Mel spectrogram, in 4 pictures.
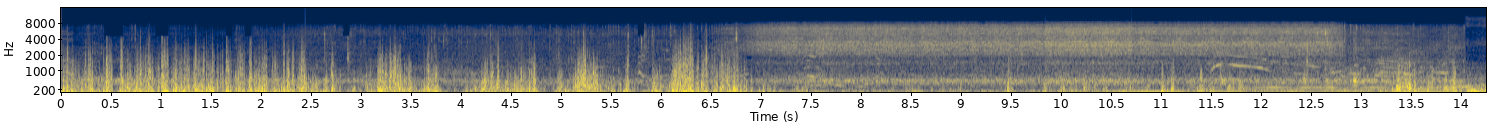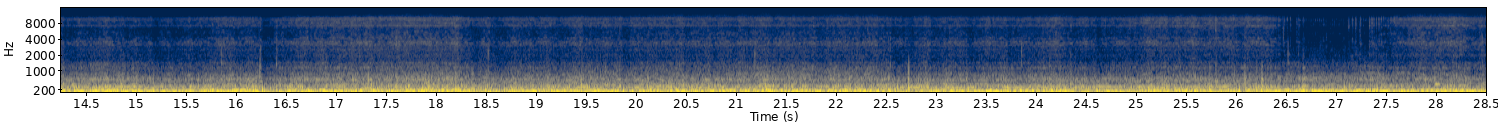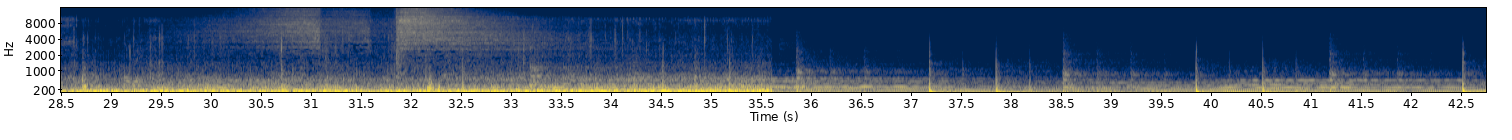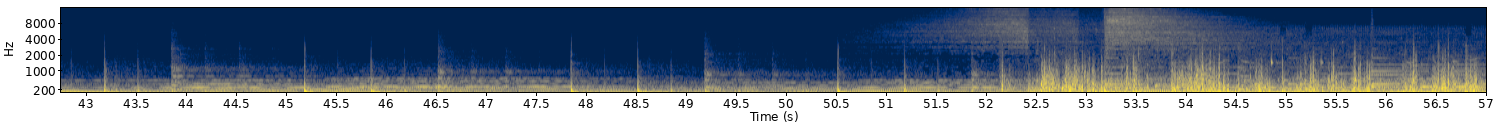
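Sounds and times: wind buffeting microphone: 0:00.0 - 0:07.8, 0:52.0 - 0:57.0
road noise: 0:00.0 - 0:57.0.

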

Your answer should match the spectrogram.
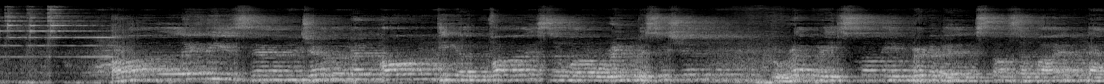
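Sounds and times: boxing ring bell ringing: 0:00.0 - 0:01.7.

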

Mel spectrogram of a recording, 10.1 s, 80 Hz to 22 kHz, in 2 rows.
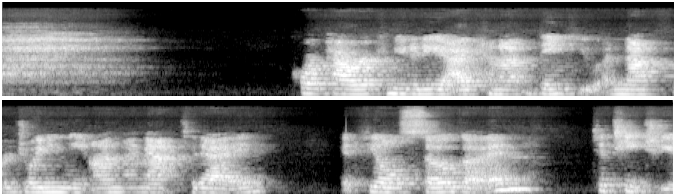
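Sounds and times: woman exhaling breathy sigh: 0:00.0 - 0:01.1.

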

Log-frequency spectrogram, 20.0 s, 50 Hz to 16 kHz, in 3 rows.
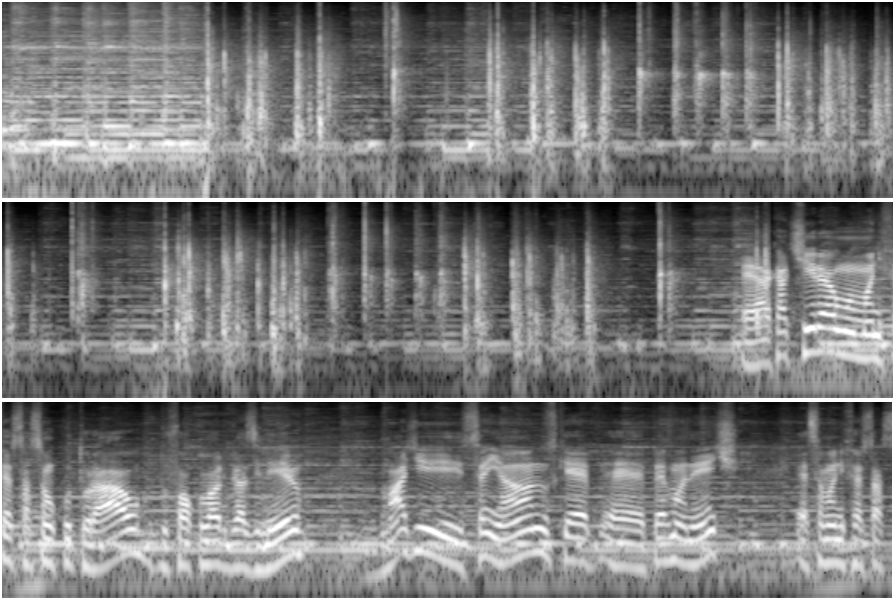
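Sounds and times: hands clapping: 0:01.4 - 0:12.5
boots stamping on wooden platform: 0:01.5 - 0:09.2, 0:09.9 - 0:11.2.

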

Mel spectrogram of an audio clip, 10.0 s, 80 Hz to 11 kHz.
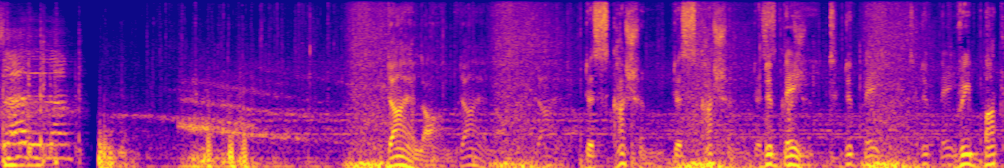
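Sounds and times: low rumbling boom: 0:01.0 - 0:09.5.

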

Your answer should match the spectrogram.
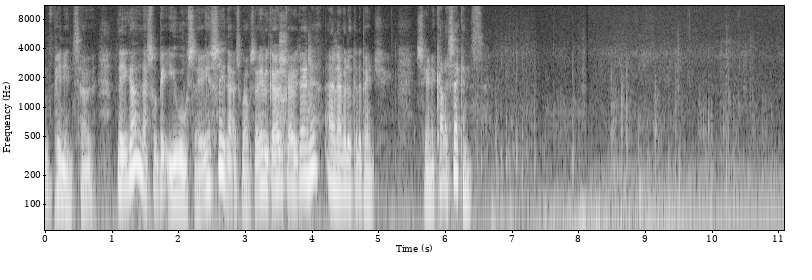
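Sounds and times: low hum: 0:06.8 - 0:11.0.

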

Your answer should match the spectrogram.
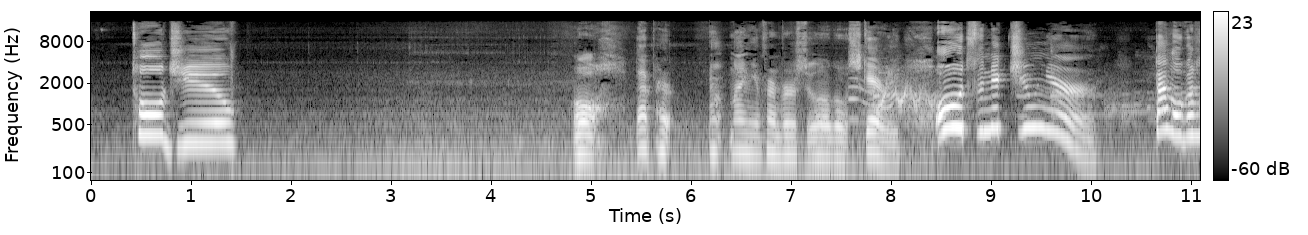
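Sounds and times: low background hum and hiss: 0:00.0 - 0:11.0
person speaking: 0:04.8 - 0:11.0.

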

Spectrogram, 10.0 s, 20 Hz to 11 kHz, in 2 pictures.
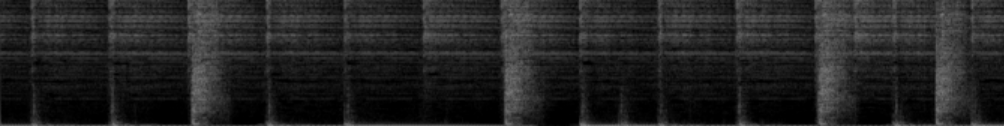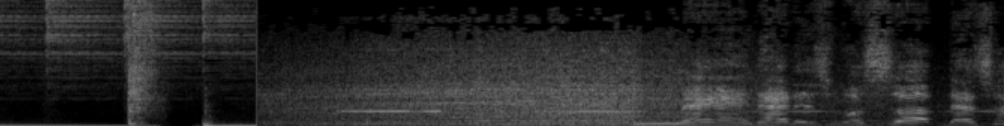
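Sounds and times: truck yard rumble: 0:06.3 - 0:10.0
backup alarm beeping: 0:06.6 - 0:10.0.

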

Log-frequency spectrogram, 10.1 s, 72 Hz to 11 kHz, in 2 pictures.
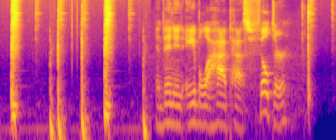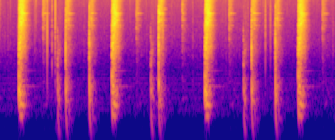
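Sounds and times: filtered looped drum break: 0:00.0 - 0:02.3, 0:04.6 - 0:10.0.

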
